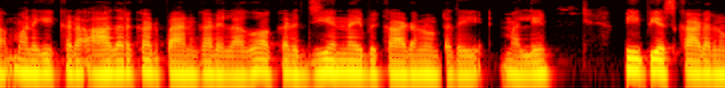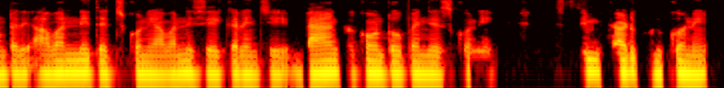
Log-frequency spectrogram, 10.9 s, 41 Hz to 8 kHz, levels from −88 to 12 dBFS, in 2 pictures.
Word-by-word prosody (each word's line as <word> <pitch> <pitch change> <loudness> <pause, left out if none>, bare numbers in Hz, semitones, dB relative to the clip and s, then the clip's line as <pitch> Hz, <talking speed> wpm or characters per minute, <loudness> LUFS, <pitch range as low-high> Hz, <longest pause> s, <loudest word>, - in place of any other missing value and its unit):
మనకి 105 -1 +2
ఇక్కడ 105 +1 -2 0.2
Aadhaar 105 +1 +2
card, 110 -1 0
pan 100 0 +2
card 100 -1 +1
ఎలాగో 95 +3 0
అక్కడ 105 +1 -3 0.2
జీఎన్ఐబీ 105 -1 +2
కార్డ్ 100 0 +2
అని 100 - +1
ఉంటది. 95 0 -3 0.3
మళ్ళీ 95 +1 0 0.7
పీపీఎస్ 115 -2 +4
కార్డ్ 105 -1 +4
అని 100 - 0
ఉంటది. 100 +1 -2
అవన్నీ 105 +1 +3
తెచ్చుకొని 100 0 -2
అవన్నీ 100 +1 0
సేకరించి 95 0 -2 0.2
బ్యాంక్ 105 +1 +3
అకౌంట్ 100 -1 +1
ఓపెన్ 100 0 -1
చేసుకొని 380 - -9 0.6
సిమ్ 115 -1 0
కార్డ్ 110 -1 +4
కొనుక్కొని 100 -1 0
100 Hz, 155 wpm, -22 LUFS, 100-105 Hz, 0.7 s, పీపీఎస్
